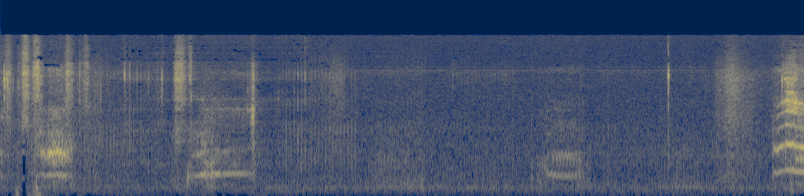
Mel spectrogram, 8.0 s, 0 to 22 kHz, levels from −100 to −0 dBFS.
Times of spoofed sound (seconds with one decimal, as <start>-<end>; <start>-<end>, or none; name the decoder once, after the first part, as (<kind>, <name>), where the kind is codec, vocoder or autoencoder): 1.2-3.1 (codec, SNAC)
